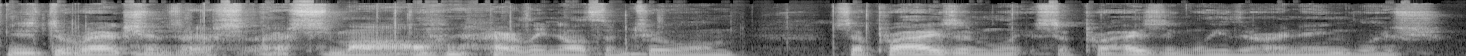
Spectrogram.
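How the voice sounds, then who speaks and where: A man giving a casual, unscripted product walkthrough as a reviewer, plainspoken and halting as he thinks aloud. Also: mid-range voice, fairly even intonation, a little mellow, slight background noise, poor audio. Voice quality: gravelly, husky. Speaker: radio reviewer presenting his channel.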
